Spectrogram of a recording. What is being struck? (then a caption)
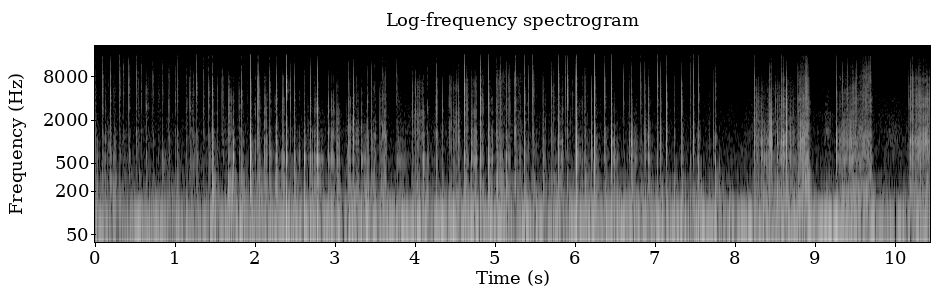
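Hard plastic steering wheel airbag cover. Long acrylic nails tap and scratch rapidly across the textured hard plastic airbag cover and plastic control buttons at the centre of a VW steering wheel, a hollow plastic shell. Dense, dry, clicky ticks and raspy scrapes run continuously over a steady low hum, thinning into a few separate scratchy bursts near the end.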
